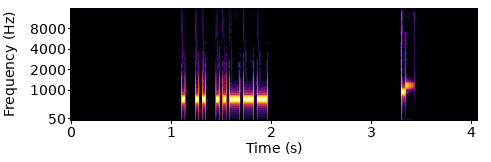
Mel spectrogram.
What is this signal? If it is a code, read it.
Morse code, heard as a keyed tone, about 34 wpm, 700 Hz. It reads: EI2
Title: Callsign Prefixes for Top 50 DXCC - 35wpm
